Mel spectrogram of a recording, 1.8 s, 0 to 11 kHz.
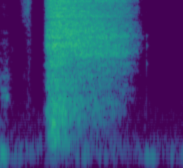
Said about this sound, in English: So I call this the 478 breathing technique. Four, seven, eight. Take a deep breath in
